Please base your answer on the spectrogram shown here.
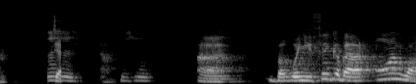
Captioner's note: faintly speaking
